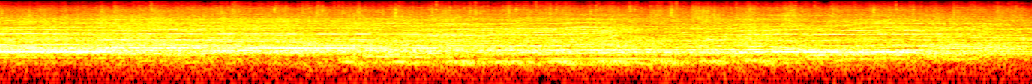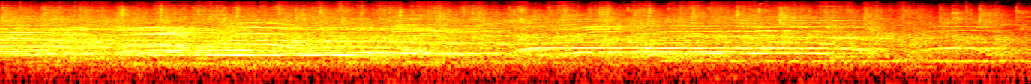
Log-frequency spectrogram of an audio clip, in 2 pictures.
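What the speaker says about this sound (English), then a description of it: "For CloudWalker, if you're voting, give a round of applause" Large audience at a youth entrepreneurship competition applauding and cheering steadily to vote for a team, a dense continuous wash of clapping with shouts and whistles that holds loud throughout and eases slightly near the end.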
